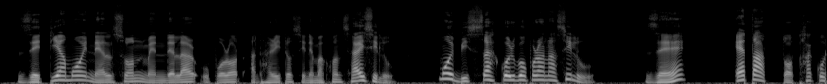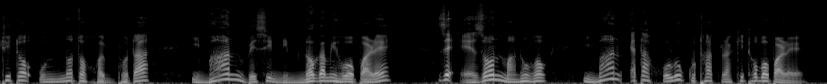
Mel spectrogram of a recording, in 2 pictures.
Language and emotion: Assamese, disgusted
